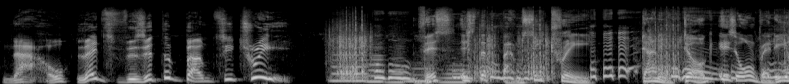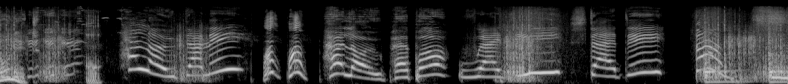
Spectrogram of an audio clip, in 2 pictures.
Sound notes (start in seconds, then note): 7.7 snorts; 10.5 barks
